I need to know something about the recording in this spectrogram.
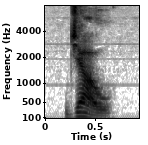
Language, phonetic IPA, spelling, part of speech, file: Polish, [d͡ʑaw], dział, noun / verb, Pl-dział.ogg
